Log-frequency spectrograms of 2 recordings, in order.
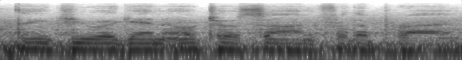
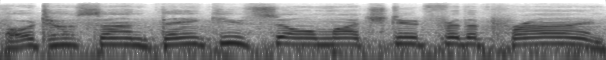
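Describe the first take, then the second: First: Calm thanks. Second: Excited thanks. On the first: Repeat thanks, low and soft. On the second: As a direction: hype up the thank you. Streamer thanking subscriber, lively. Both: Real, not acted.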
